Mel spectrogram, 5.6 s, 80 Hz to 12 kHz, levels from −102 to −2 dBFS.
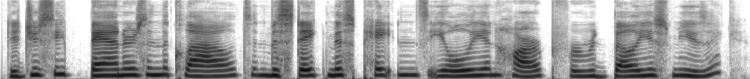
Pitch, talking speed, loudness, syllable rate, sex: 245 Hz, 170 wpm, -17 LUFS, 4.5 syllables/s, female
